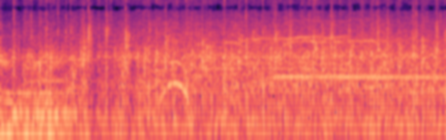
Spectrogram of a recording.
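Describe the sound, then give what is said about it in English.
Polite applause from an audience, a steady patter of clapping held at an even, moderate level throughout, without cheers or boos standing out. “Some polite applause, I guess. No smattering of boos or anything like that.”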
